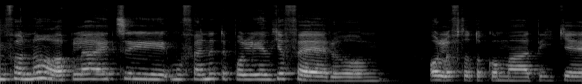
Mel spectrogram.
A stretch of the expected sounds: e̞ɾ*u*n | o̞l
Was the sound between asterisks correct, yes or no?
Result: no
